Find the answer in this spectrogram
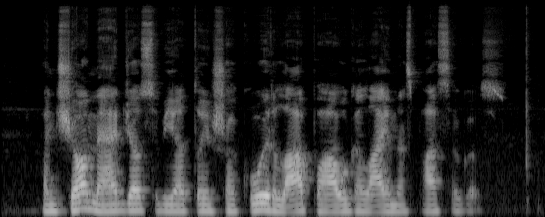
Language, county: Lithuanian, Kaunas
